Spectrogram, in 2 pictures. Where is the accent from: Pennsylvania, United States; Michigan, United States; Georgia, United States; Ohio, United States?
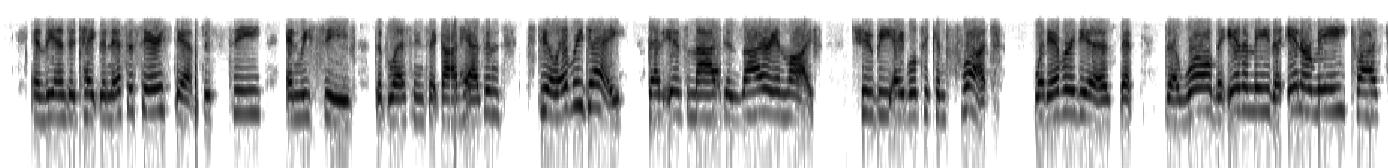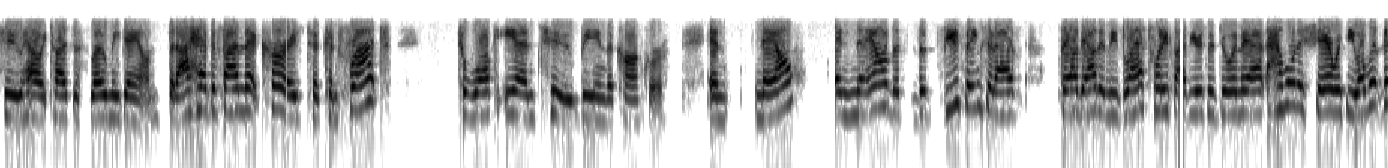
Georgia, United States; Augusta; accent: southern; now in Baltimore, United States; Yes, I know. You hear this southern accent. I raised my voice and spent most of my life in the heart of Georgia, in Augusta, Georgia. For the last 15, 16 years, we've made our home in Baltimore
